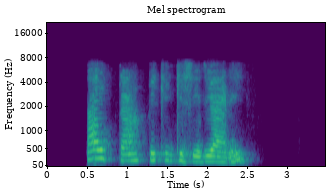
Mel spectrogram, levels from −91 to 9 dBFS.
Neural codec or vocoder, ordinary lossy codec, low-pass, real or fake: codec, 44.1 kHz, 1.7 kbps, Pupu-Codec; Opus, 16 kbps; 7.2 kHz; fake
